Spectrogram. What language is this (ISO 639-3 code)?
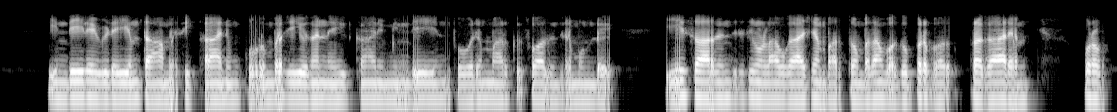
mal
